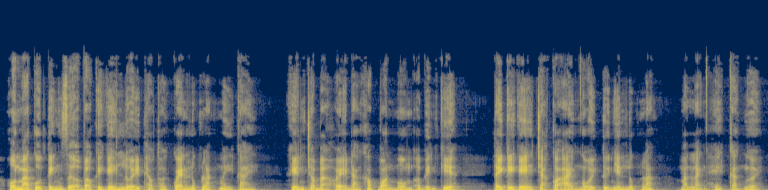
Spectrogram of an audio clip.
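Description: A man narrating a ghost story in a steady, wry storytelling manner. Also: low voice.

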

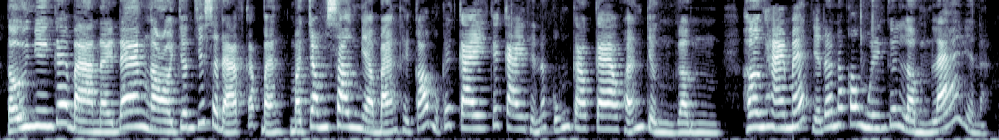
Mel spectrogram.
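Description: A woman narrating a ghost story, animated and speaking directly to her listeners. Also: high voice, a little fast, hardly any pauses.

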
